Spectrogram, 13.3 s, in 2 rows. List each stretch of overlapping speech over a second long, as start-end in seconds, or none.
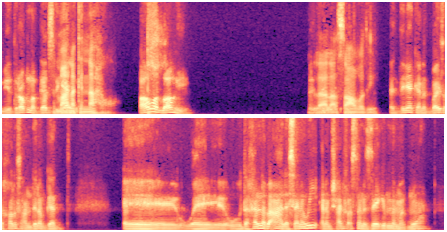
none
